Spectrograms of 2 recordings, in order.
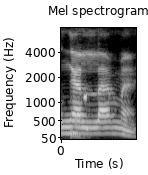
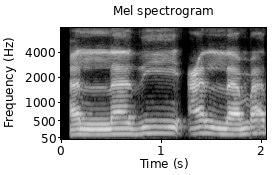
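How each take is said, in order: First: The word starts with an 'ng' sound. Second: The word starts with a throat sound.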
